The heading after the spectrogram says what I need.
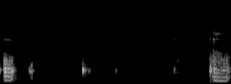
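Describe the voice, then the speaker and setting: Young adult female, student posing a question on a web call. Stutter, slow halting delivery, candid, dull dry sound. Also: no room sound. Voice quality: stutter with blocks and repeated sounds. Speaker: pharmacy student asking a panel a question. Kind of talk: earnest question in a group discussion. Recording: dull lo-fi online call audio.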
